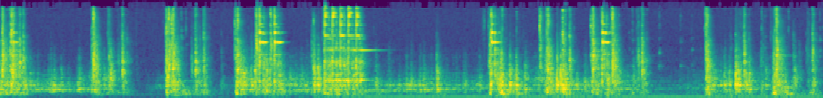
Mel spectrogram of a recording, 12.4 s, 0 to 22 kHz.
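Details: 1977 Williams pinball, the first solid-state machine Williams released and originally designed as electromechanical, playing after an electrical restoration with a repaired CPU board: bursts of solenoid thunks, chime tones and reel-like clicks, no dropouts or resets. Normal gameplay.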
